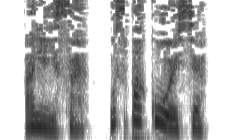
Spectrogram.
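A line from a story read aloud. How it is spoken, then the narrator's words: Pleading, aunt. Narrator (Russian): взмолилась тетя Дионика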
